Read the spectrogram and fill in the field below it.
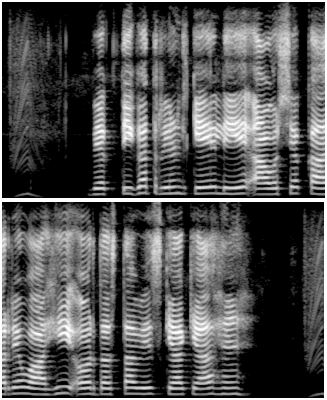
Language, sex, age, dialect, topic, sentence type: Hindi, female, 31-35, Garhwali, banking, question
